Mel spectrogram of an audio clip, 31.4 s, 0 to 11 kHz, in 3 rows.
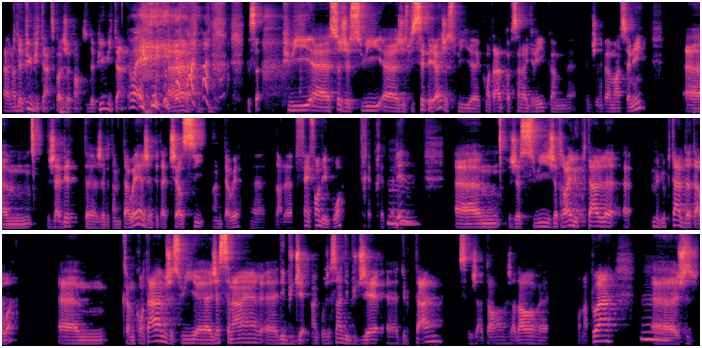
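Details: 38-year-old man with long-standing stuttering, which he says he has had for a very long time: stuttering.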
